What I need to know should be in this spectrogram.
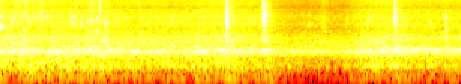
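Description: A metal skimmer scrapes and clinks in a steel bowl.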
